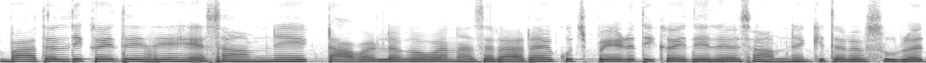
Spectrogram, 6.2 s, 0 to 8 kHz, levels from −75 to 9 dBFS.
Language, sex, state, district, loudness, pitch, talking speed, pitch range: Hindi, female, Chhattisgarh, Korba, -18 LUFS, 235 Hz, 235 wpm, 225-245 Hz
